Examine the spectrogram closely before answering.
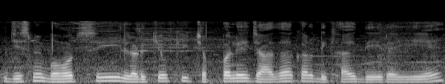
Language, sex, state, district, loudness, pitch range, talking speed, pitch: Hindi, male, Gujarat, Gandhinagar, -16 LUFS, 120-150 Hz, 150 wpm, 135 Hz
